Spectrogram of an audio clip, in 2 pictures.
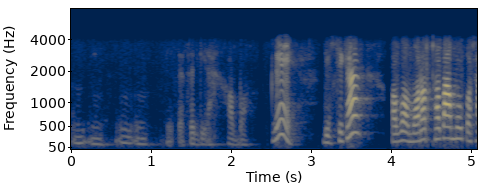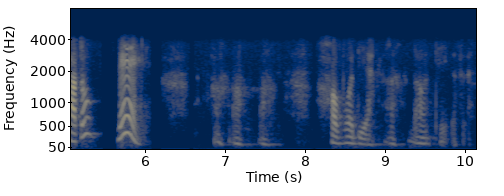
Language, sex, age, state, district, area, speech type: Assamese, female, 45-60, Assam, Dibrugarh, rural, conversation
